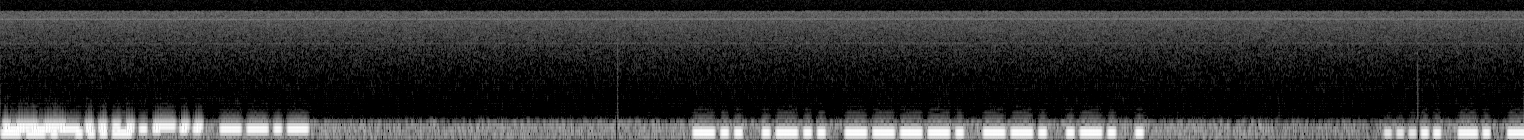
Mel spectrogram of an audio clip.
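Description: Simulated high-speed Morse code (CW) from a contest logger's two-radio practice mode: two streams of beeps at different pitches overlap for the first second and a half, then, after a stretch of hiss only, one lower-pitched keyed string follows, and a new one starts near the end. Under it all runs a steady band of simulated receiver noise.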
